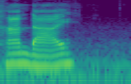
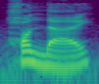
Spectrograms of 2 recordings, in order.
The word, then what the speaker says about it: Hyundai: a foreign name like they found out with Hyundai, which is not pronounced that way. It's Hyundai.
